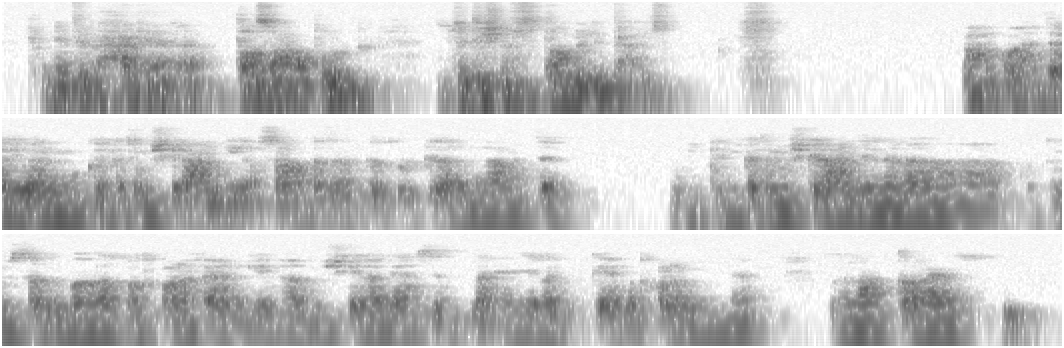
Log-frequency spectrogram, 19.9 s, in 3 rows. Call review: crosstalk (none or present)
none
